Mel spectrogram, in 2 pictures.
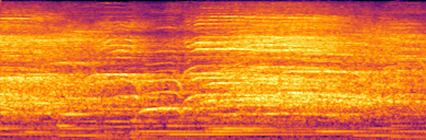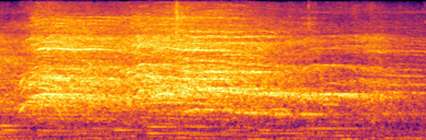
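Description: Recorded music with singing, played loudly through a hall's sound system.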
